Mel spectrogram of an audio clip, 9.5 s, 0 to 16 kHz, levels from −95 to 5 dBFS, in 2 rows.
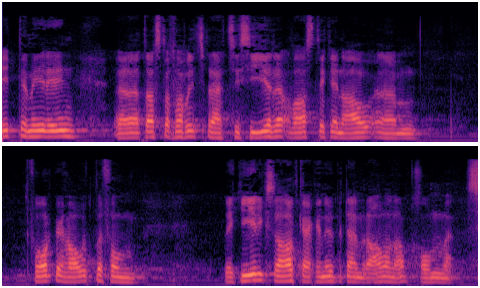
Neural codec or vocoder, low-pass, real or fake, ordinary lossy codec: codec, 44.1 kHz, 2.6 kbps, SNAC; 14.4 kHz; fake; MP3, 48 kbps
